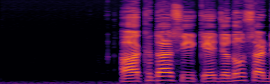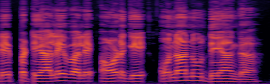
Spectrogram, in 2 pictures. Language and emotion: Punjabi, neutral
